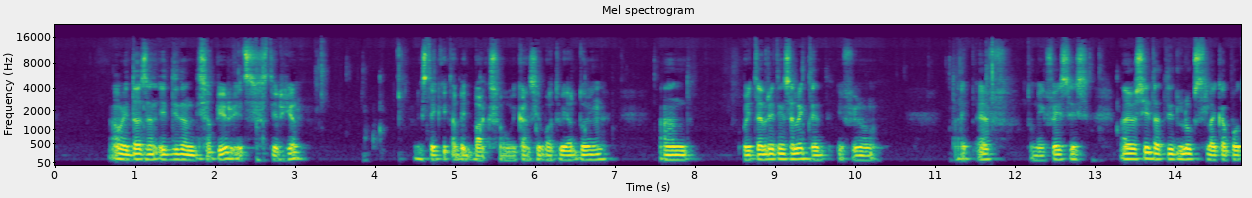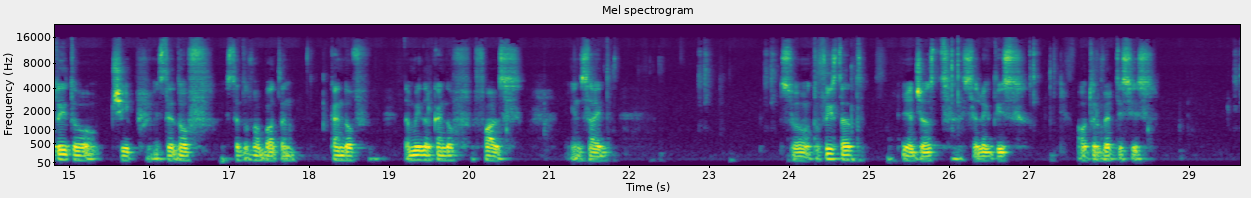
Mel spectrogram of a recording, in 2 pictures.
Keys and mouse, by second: 1.0 g, 4.5 shift+middle click, 5.3 middle click, 6.6 middle click, 9.4 f, 11.1 1, 12.9 Tab, 13.2-16.0 middle drag, 16.0-17.8 drag, 20.4 click, 21.7 Tab, 22.2 1, 24.8 j, 26.0 click, 28.5 click, 29.5 click.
